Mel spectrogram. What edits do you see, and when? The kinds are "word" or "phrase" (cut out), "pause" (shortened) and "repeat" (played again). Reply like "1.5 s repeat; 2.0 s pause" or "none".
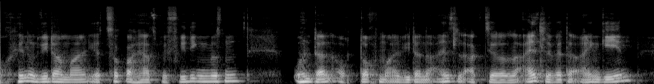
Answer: none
